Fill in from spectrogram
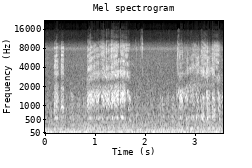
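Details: Gosling, a young female goose, giving strange harsh honking calls: short broadband bursts near the start, a longer rasping call around one second and another near the end, over steady low hum.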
